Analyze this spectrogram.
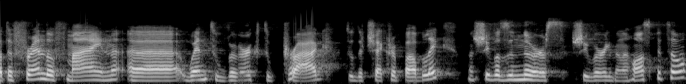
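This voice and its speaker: A woman speaks at a medium pitch in a Hungarian accent, with ordinary pitch variation, hardly any pauses and a quiet background. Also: moderate pace. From southern Slovakia, Hungarian-speaking minority near Hungarian border. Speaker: linguist, researcher. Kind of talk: interview. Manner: hesitant, many fillers.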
